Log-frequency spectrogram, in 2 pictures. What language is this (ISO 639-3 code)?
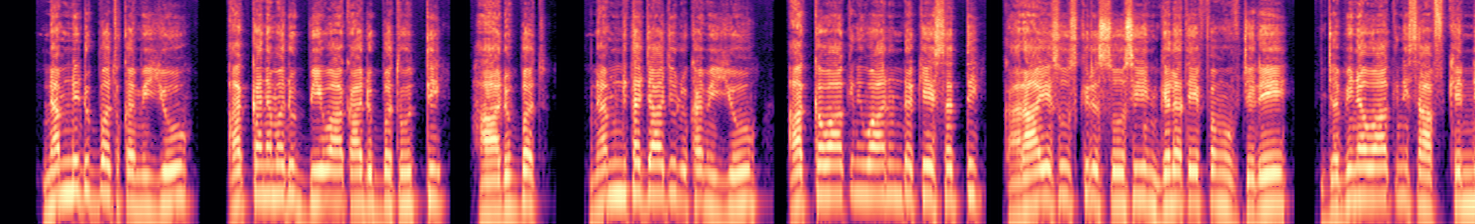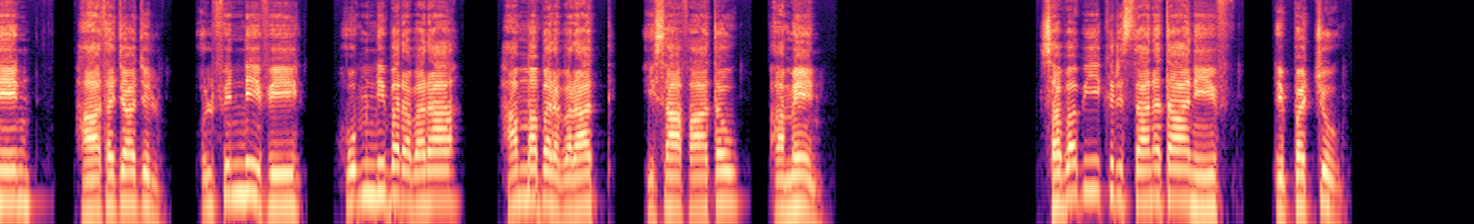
orm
